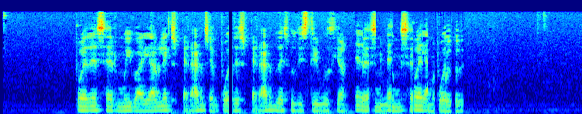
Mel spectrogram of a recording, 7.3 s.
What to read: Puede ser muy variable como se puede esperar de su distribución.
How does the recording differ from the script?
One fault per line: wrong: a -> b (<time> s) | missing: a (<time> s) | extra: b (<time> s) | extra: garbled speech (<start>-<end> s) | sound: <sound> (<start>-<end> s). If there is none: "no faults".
wrong: como -> esperar (2.1 s)
sound: dropout (2.9-2.9 s)
extra: garbled speech (4.4-5.8 s)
